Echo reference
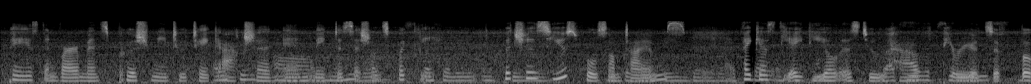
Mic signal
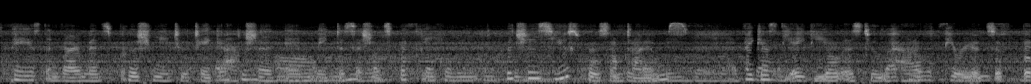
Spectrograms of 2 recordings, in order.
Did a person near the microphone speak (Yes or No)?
No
